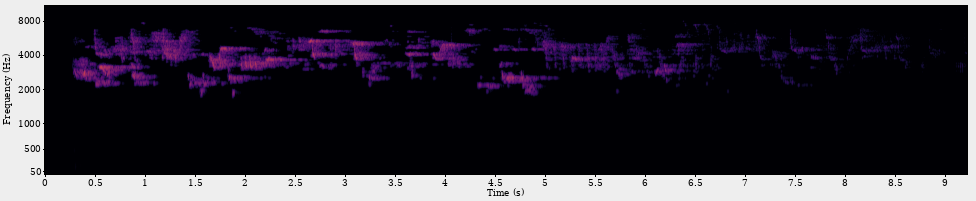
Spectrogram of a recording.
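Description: Faint bird chirping and twittering, a rapid run of short high calls that fades away toward the end.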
